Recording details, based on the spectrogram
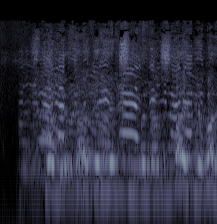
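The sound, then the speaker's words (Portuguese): Supporters of Algerian presidential candidate Abdelaziz Bouteflika shout his name together at a campaign event in the city of Annaba, eastern Algeria. Loud massed voices rise and fall in steady chanting waves for a few seconds. “Os apoiantes de Abdelaziz Bouteflika gritam o nome do candidato.”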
